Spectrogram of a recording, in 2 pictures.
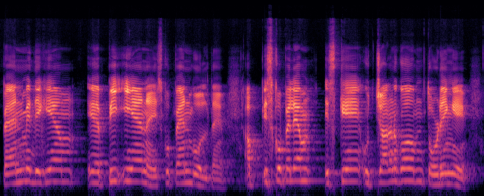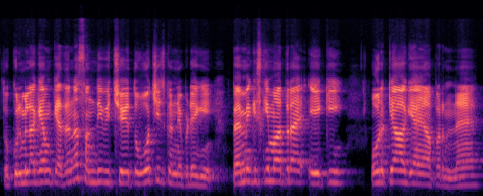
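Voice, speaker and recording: A man's voice: sits high, normal speed, sharp tone. A man teaching a phonetics lesson, explaining step by step, repeating words for practice and mixing in English phrases.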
